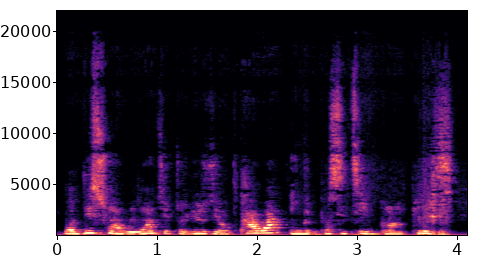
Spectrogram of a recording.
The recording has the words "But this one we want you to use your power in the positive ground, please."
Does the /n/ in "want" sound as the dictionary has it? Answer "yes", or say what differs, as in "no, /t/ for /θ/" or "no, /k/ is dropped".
yes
